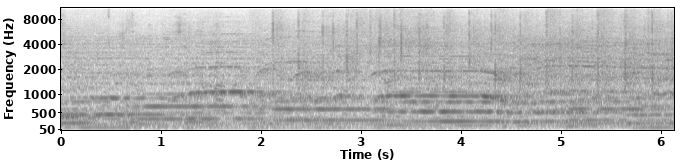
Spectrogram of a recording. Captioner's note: audience cheering and applauding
